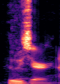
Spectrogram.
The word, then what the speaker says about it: Hoosier: Hoosier. – Yeah, I think my folks were Purdue. – Is that how you say it? Hoosier. – Hoosier.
